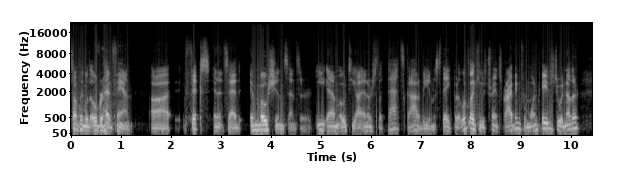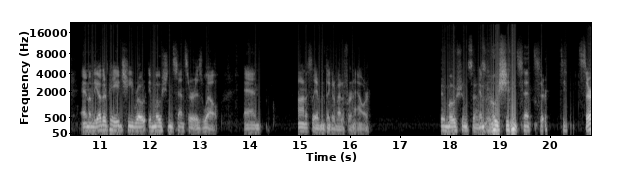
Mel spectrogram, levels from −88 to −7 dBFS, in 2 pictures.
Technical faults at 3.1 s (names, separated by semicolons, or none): filter restarted on every block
